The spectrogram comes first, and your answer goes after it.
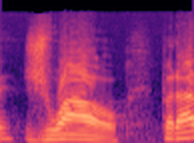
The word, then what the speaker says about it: João: And I know I mispronounced everything. It's João, right? Olivia, is that how you say it? João.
